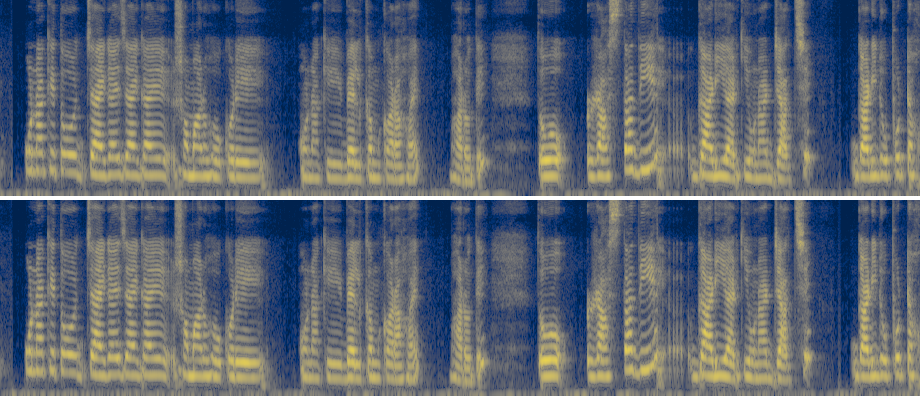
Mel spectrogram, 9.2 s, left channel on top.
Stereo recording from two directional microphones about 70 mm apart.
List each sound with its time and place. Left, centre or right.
0.3 s speech: right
